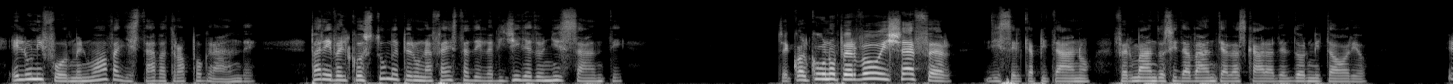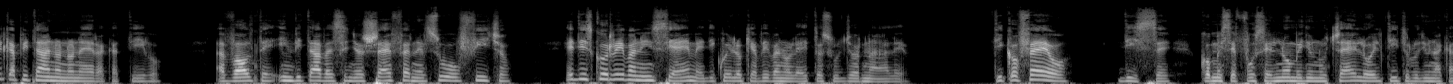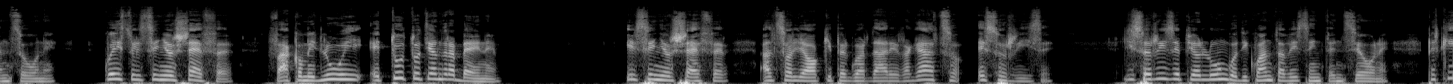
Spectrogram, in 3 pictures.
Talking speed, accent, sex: 145 wpm, native, female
